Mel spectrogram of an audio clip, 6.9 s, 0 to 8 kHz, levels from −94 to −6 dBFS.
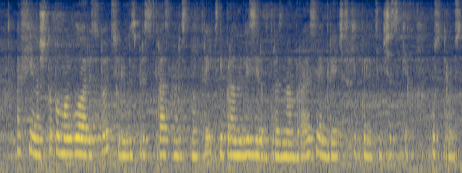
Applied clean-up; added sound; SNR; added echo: none; none; none; reverberation time 1.5 s.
